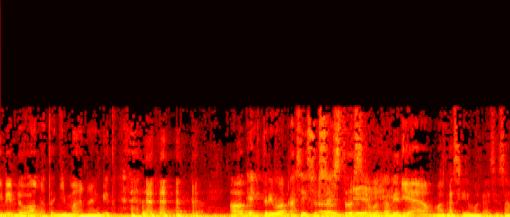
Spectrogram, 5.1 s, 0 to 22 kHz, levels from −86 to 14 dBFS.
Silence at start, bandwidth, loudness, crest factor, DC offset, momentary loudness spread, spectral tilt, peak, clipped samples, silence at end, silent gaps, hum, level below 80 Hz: 0 s; 11.5 kHz; -14 LUFS; 10 dB; under 0.1%; 4 LU; -6 dB/octave; -2 dBFS; under 0.1%; 0 s; none; none; -40 dBFS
